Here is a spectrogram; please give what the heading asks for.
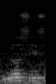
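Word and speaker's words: Gnosis: Now you can also follow me on Facebook or or the Nosis help initiative. Nosis is G N O S I S. The G is silent.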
